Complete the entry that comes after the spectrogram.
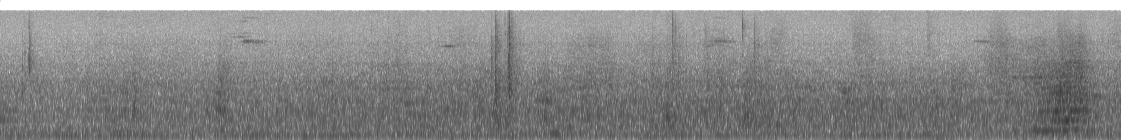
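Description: Passenger train carriage running along the line: a steady rumble and rattle with occasional clicks of the wheels and running gear, heard at an open carriage window. A short pitched call stands out near the end.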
